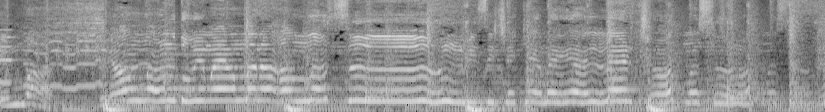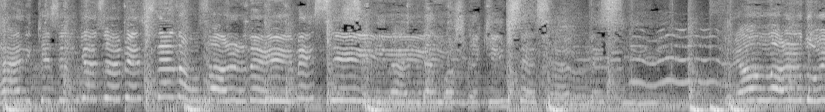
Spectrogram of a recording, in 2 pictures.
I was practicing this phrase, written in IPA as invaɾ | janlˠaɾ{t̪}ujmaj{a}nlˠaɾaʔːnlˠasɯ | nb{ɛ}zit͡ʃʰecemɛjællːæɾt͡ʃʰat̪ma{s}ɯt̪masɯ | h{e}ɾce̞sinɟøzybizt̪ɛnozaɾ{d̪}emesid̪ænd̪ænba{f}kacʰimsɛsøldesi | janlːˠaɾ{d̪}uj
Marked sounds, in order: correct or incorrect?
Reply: incorrect, correct, incorrect, correct, incorrect, correct, incorrect, correct

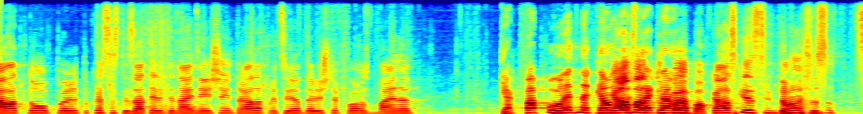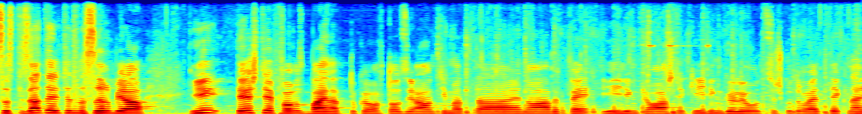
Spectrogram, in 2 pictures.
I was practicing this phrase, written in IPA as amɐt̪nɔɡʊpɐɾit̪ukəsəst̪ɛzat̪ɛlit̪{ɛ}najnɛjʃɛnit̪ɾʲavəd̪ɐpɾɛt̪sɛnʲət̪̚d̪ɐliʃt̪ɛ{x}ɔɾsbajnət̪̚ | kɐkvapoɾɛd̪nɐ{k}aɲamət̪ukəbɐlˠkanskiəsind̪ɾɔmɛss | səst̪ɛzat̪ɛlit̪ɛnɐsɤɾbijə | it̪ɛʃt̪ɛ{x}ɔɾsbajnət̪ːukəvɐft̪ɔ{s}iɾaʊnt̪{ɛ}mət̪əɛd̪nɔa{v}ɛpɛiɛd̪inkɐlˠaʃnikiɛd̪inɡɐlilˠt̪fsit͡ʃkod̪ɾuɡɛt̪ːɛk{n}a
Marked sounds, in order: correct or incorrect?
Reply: correct, incorrect, correct, incorrect, incorrect, incorrect, correct, correct

